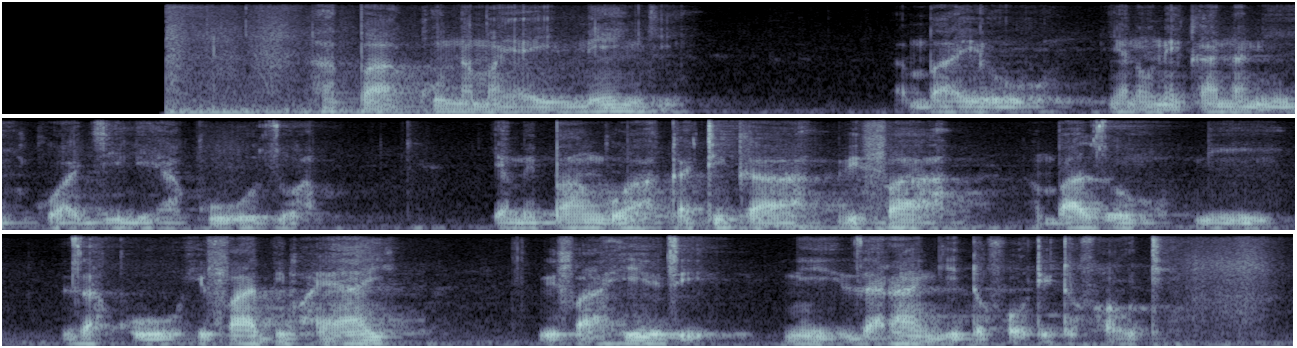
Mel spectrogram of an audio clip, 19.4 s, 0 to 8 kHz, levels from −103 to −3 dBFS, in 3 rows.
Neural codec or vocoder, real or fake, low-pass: none; real; 7.2 kHz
